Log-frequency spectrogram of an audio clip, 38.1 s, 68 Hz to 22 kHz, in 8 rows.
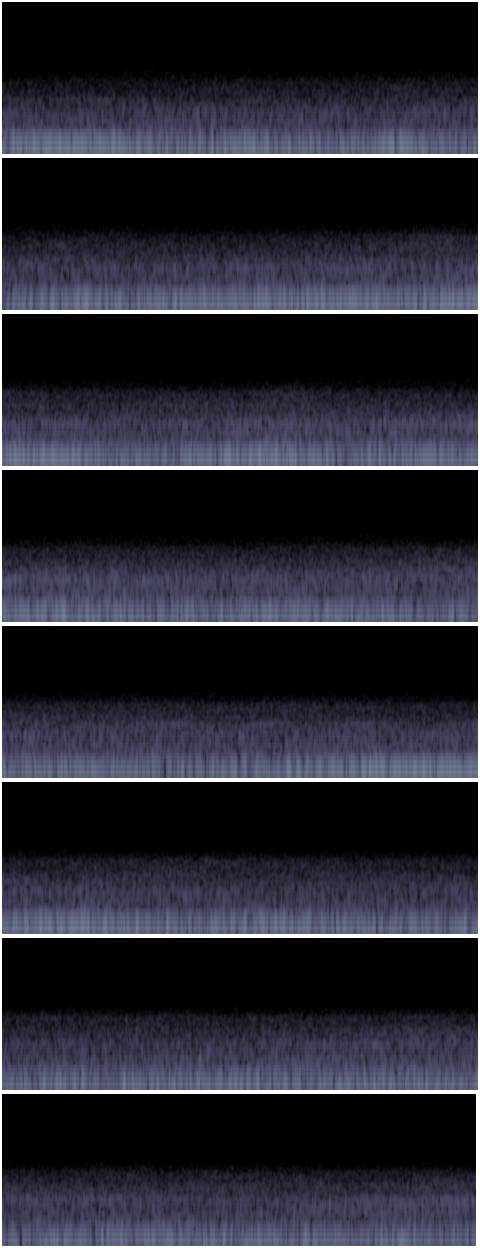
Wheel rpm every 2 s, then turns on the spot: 0, 0, 0, 0, 0, 0, 0, 0, 0, 0, 0, 0, 0, 0, 0, 0, 0, 0, 0.
none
